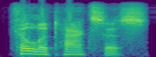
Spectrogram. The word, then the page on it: Phyllotaxis: American English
